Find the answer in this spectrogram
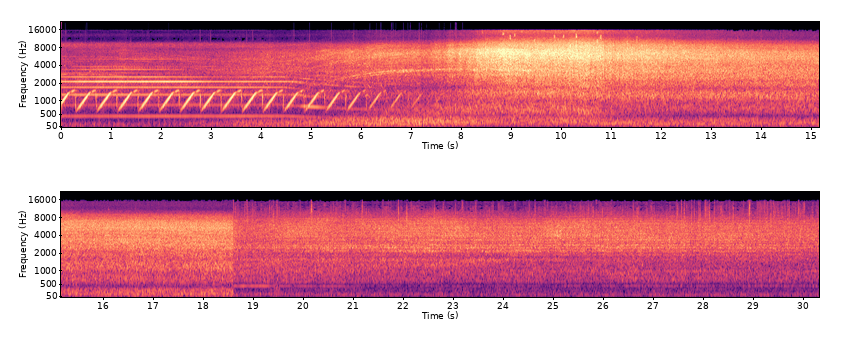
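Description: Twin-jet airliner landing low overhead. Its engine whine drops in pitch as it passes about five seconds in, under a fast repeating rising wail. Then comes a loud jet roar that peaks and fades. The sound then cuts abruptly to a quieter, steady jet-engine rumble with a low hum.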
